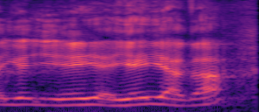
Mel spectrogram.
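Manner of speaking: ordinary talk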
